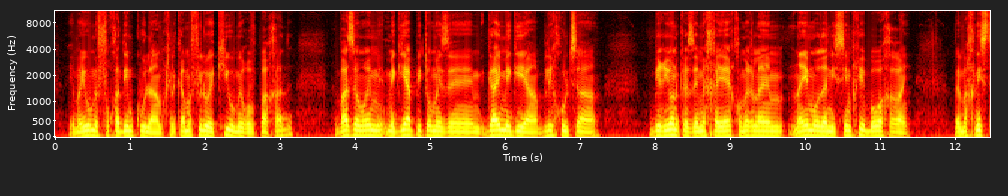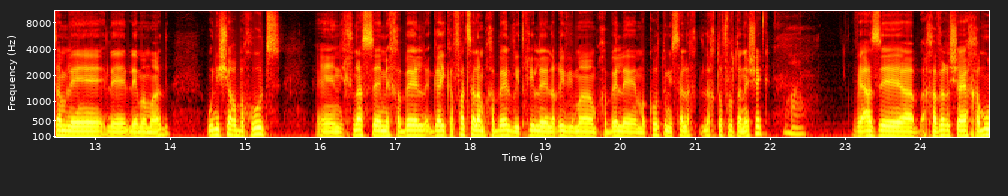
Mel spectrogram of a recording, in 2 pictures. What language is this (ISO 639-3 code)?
heb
